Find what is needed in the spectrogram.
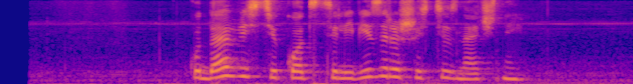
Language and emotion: Russian, neutral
